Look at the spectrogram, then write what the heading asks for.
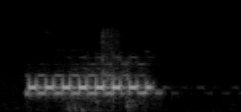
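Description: A phone rings during an outdoor tree workshop: one short, faint burst of rapidly pulsing electronic trill, then quiet.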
